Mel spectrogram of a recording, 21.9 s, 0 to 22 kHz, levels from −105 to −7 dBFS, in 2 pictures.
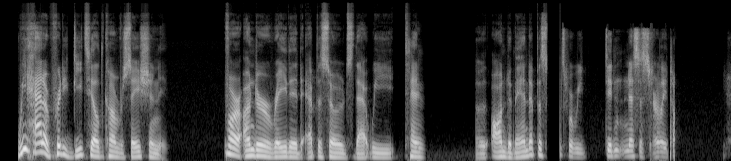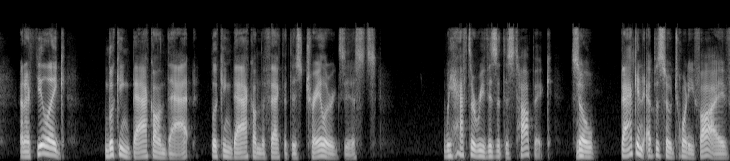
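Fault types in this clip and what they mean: long network dropout: The connection likely stopped delivering audio for most of a second at 2.43, 6.29 and 10.11 s. Each time the last sound carries on briefly, then falls to silence for about 0.85, 0.74 and 0.70 s, and the speech resumes with that stretch missing.
burst of packet loss: A short run of packets arrived too late or not at all between 5.97 and 6.05 s. The receiver held the last sound over the resulting 60 ms gap, letting it fade, and the speech picks up later with that slice gone.
short concealed packet loss: Just after "underrated episodes that we", two tiny holes at 6.11 s (40 ms) and 6.23 s (20 ms) were patched by extending the preceding sound and blending back in. They come across as brief smears rather than clean speech.
input switched to a poorer device: The recording likely changed to a lesser input at 8.2 s. After a 200 ms silence, the sound continues with nothing above 10.2 kHz. 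It is also roughly 5 dB quieter and carries a new low background noise.
repeated packet loss (robotic sound): Between 9.75 and 10.07 s, packets went missing four times in quick succession, the longest gap 40 ms. Patching filled 120 ms, over a third of the stretch, which makes the speech choppy just before the last dropout.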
